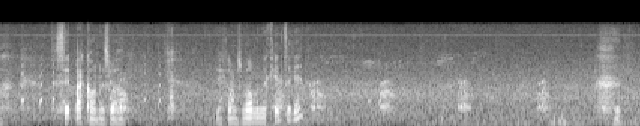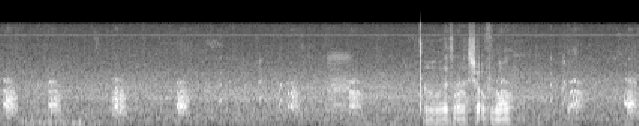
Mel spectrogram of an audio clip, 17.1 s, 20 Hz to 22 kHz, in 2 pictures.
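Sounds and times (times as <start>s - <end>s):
meerkats calling: 0.0s - 6.4s, 7.1s - 7.4s, 8.5s - 9.4s, 10.0s - 13.5s, 14.5s - 17.0s.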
